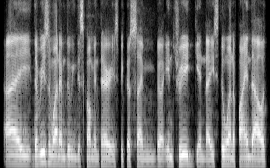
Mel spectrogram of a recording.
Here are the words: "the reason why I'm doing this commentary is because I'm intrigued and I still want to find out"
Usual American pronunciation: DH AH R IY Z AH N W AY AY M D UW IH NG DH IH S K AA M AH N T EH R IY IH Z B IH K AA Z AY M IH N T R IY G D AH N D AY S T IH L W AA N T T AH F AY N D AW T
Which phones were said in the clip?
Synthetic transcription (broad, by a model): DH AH R IY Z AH N W AY AY M D UW IH NG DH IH S K AA M AH N T EH R IY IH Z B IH K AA S AY M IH N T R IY G AH N D AY S T IH L W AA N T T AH F AY N D AW T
